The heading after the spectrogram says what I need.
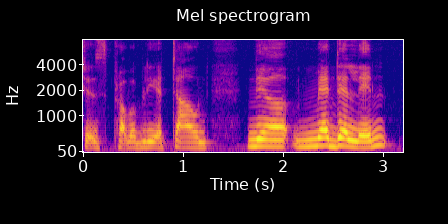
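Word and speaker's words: Medellín: Um and he's in a university called the EIA University in Envigardo which is probably a town near Medelin pronounced Medí in uh Colombia as I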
